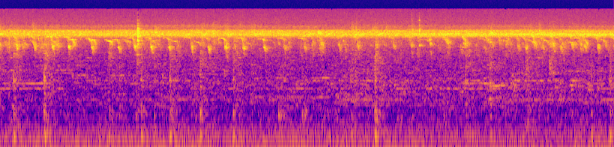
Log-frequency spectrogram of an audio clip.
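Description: Small birds chirping rapidly and continuously, many short high falling chirps a second, over a steady low hum.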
